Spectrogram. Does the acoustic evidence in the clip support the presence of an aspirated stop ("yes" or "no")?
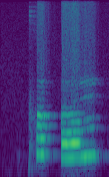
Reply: yes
